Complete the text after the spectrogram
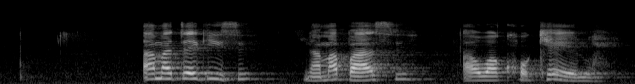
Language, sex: Zulu, female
